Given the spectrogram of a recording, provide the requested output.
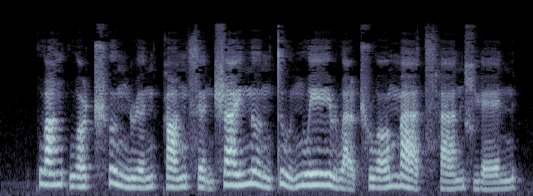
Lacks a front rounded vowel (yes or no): yes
